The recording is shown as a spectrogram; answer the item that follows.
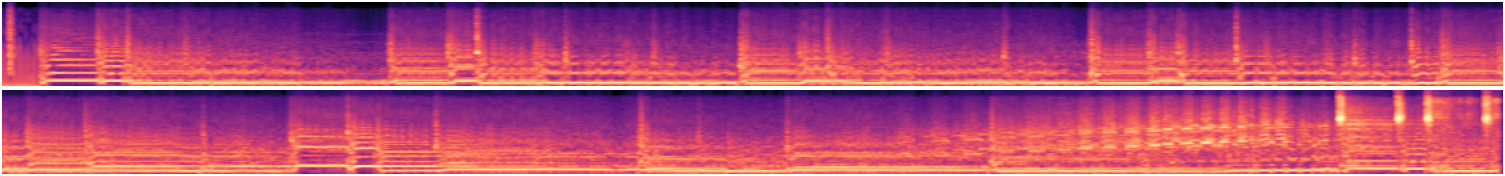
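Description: Instrumental hip-hop type beat: a stepping melody over held low notes, with a few sparse drum hits and a rising sweep near the end.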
